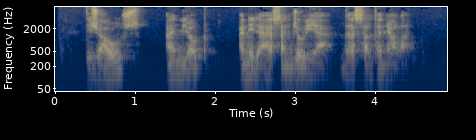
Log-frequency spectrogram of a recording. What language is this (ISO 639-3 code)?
cat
